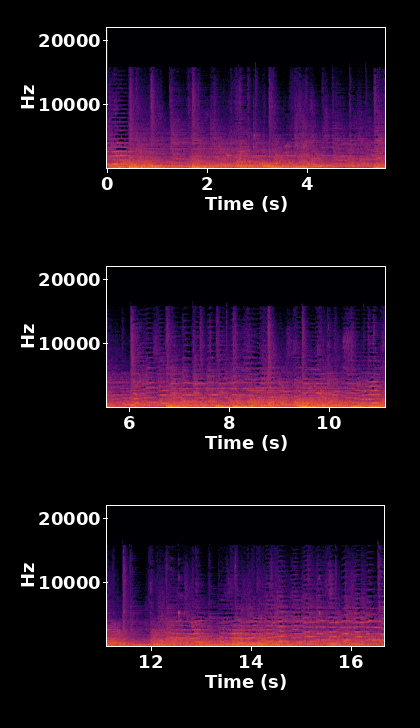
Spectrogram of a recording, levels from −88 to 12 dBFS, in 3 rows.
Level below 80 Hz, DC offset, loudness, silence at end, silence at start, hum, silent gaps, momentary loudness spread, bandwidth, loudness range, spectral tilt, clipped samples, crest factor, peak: -36 dBFS; under 0.1%; -21 LUFS; 0 s; 0 s; none; none; 6 LU; 16 kHz; 3 LU; -6.5 dB/octave; under 0.1%; 16 dB; -4 dBFS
